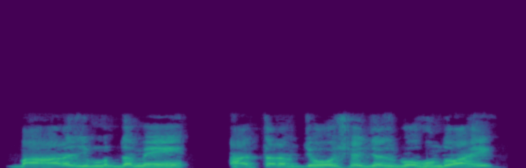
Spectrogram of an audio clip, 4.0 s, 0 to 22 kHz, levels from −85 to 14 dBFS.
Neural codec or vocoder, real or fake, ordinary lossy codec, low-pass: none; real; Opus, 64 kbps; 7.2 kHz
